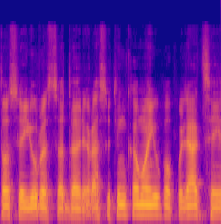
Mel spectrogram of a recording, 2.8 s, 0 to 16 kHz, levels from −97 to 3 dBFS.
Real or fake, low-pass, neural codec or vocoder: fake; 10.8 kHz; codec, 24 kHz, 0.9 kbps, WavTokenizer, small release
